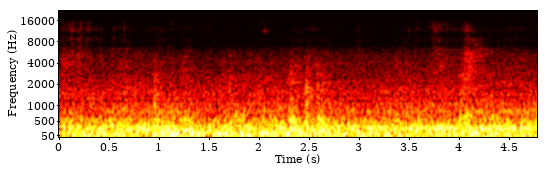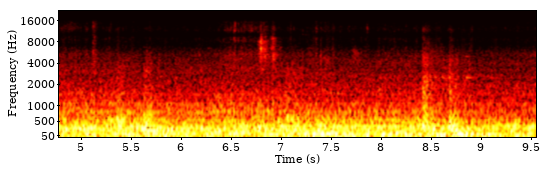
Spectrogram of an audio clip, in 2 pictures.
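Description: Electric train heard from inside the car while running: a steady motor and running hum, with the wheels clicking over rail joints now and then.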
